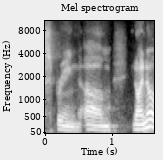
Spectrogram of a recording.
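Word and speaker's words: Xpring: so people mispronounce it X spring it's just spring-like like a water or like the season I get it all the time I've heard worse so spring is basically was originally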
